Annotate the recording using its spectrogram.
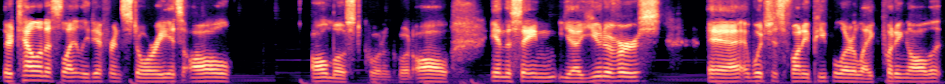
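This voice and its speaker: A man's voice: mid-range voice, fairly even intonation, moderate pace, a bit bright, no echo, faint music behind. A man co-hosting a gaming podcast, talking in an enthusiastic, rambling casual chat. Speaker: podcast co-host.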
